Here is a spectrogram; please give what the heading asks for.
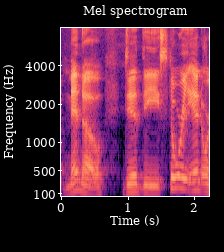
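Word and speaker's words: Menno: mino mino my yes it's dutch i'm terrible at dutch pronunciation but minnow did the it's it's m-e-n-n-o i know it makes it sound like i'm saying minnow like a fish but it's m-e-n-n-o meno did the story end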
